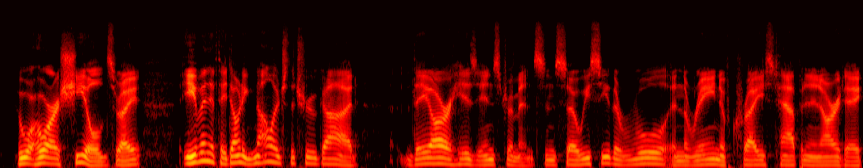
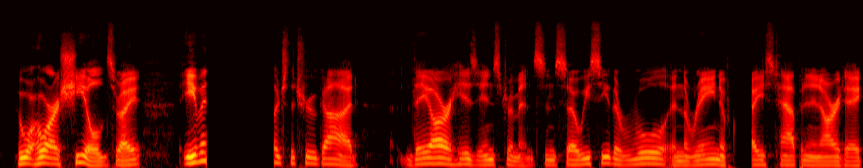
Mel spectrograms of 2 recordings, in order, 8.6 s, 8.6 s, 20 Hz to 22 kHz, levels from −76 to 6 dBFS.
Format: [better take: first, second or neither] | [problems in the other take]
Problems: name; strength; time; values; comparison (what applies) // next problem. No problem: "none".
first | audio cutting out; at 2 s for 0.5 s and at 7.5 s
